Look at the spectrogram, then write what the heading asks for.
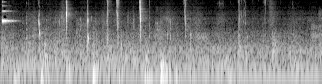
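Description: Mouth sounds of eating mochi ice cream: soft, sticky clicks and smacks of lips and teeth on the chewy rice dough, frequent in the first few seconds and sparser later. A short high squeak comes right at the start.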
